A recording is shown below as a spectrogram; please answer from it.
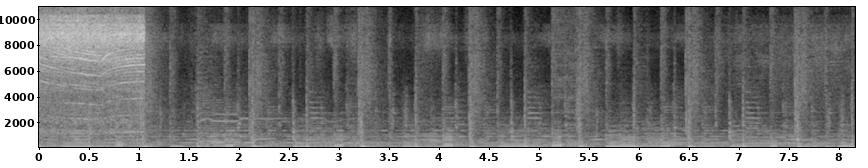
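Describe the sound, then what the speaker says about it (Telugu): A power drill cuts a 1-inch hole in the bottom of a 20-liter plastic bucket for a flower tower garden, making a loud, steady grinding whir with rhythmic ratcheting pulses after a brief shrill start. "ఇప్పుడు ఈ 20 లీటర్ల బకెట్కి కింద హోల్ చేయాలి."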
